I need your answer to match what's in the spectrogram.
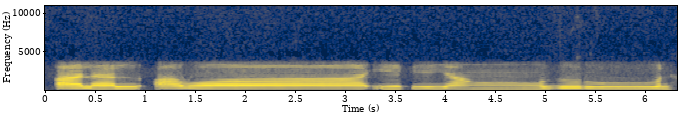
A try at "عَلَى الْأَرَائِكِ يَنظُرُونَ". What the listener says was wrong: हमज़ा और कैफ को मज़ीद क्लियर करें। अलल अराइकी यंज़ुरून।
